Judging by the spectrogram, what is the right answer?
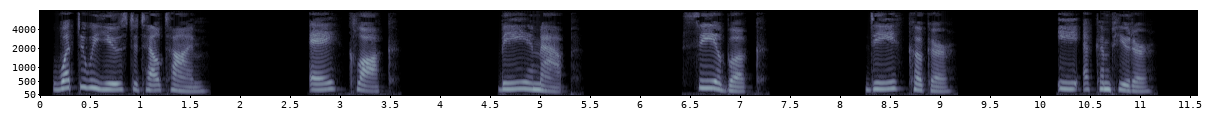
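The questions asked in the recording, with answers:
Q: What do we use to tell time?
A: A: Clock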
